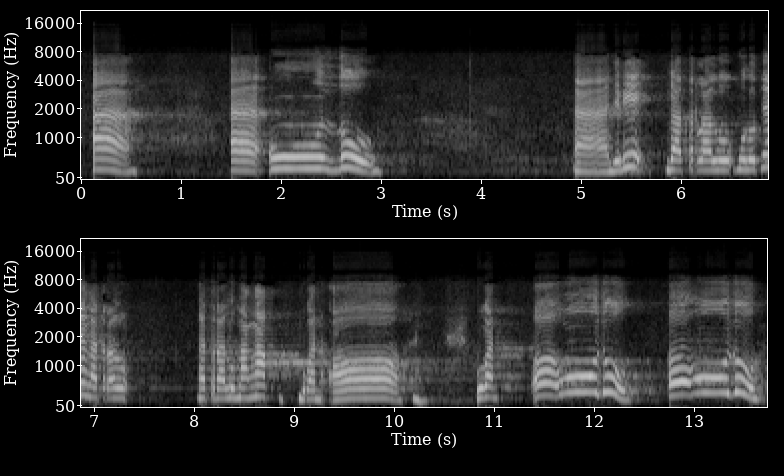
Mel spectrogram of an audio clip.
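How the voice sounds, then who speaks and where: A woman teaching Quran recitation to a study group, slowly demonstrating sounds and asking the class to repeat after her. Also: on the high side, in a large hall, muffled recording. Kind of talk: women's study group lesson.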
